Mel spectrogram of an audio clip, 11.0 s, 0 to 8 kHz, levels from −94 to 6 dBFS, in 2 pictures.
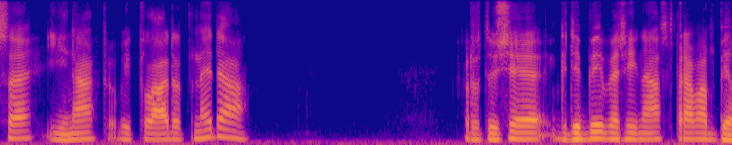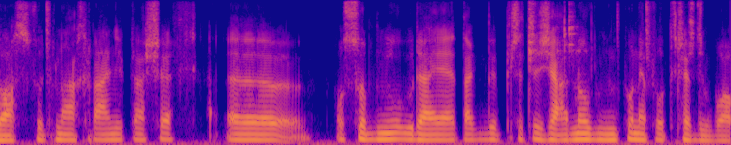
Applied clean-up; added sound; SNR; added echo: neural diffusion model UNIVERSE++.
